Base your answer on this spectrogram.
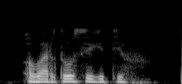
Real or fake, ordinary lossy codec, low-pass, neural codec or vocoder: real; MP3, 24 kbps; 5.4 kHz; none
